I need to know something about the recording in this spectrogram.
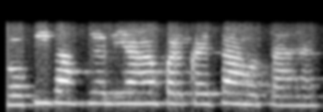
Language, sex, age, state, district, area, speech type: Hindi, female, 18-30, Bihar, Madhepura, rural, conversation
